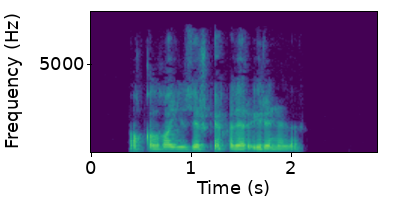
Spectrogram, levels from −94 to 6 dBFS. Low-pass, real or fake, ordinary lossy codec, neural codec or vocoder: 7.2 kHz; real; MP3, 48 kbps; none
